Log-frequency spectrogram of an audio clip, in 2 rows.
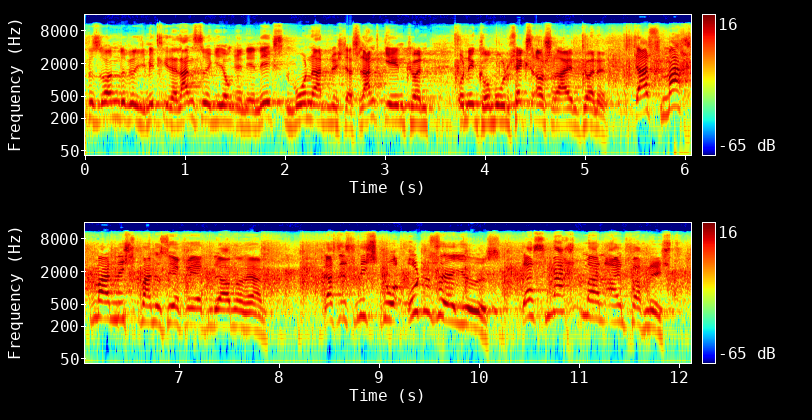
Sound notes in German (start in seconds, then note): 7.7 Beifall bei der FDP und der SPD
